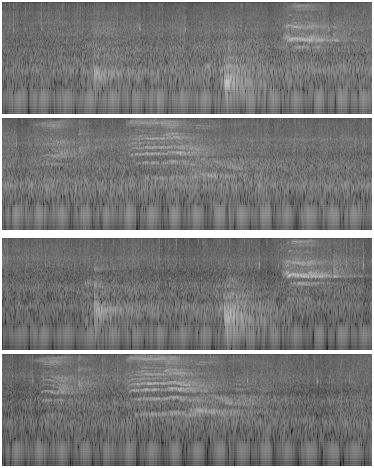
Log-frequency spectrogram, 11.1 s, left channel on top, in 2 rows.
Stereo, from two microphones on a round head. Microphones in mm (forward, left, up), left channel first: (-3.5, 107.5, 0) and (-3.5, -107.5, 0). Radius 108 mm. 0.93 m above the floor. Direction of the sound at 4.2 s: 15° right (ahead or behind).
